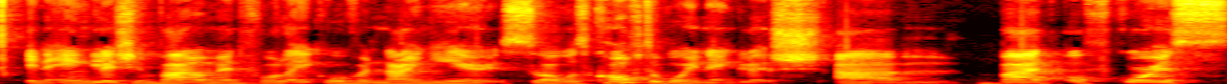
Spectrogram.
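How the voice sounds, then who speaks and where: With a French accent, a woman speaks at a fairly slow pace in a very deep, low pitch with ordinary pitch variation. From Congo, Kinshasa. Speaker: engineer and online business owner. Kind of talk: interview.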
